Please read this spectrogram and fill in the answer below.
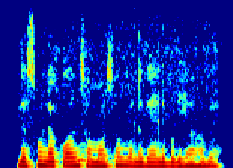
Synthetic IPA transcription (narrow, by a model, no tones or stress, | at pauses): lɐsmũlakɔːnsaːmaːsõmẽlɐɡaːelebɐɽ̤ijaɦoːɡɛ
